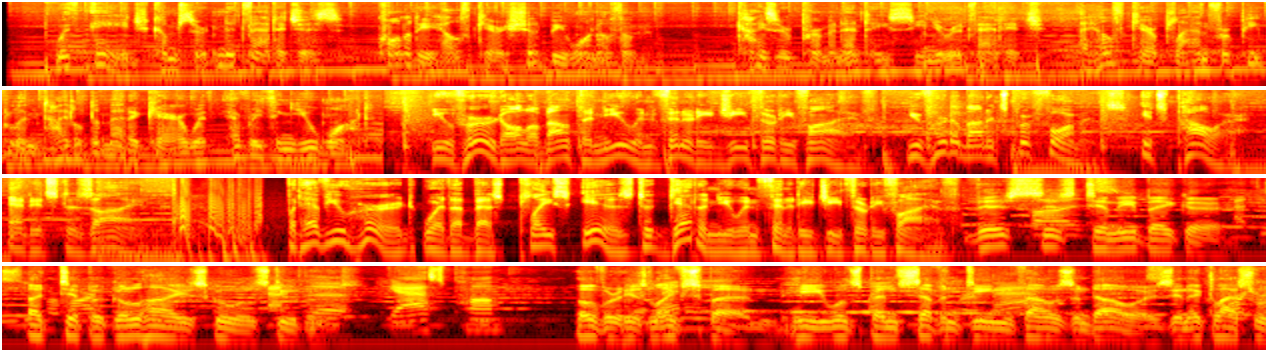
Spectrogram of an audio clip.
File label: Commercial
